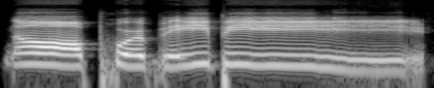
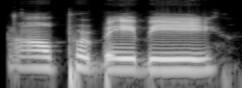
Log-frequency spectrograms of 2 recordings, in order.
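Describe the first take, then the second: First: Slow, drawn-out pity for the cat; cooing. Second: Said in the usual way. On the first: Real, not acted. A streamer cooing over a viewer's sad old cat, slow and tender. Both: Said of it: "said twice, cooing then plain".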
